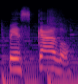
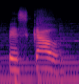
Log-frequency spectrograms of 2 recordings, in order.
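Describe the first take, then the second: First: The d between the vowels is pronounced. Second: The d between the vowels is dropped. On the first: This is how it sounds in Mexico. "En México" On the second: This is how it sounds in Venezuela and Spain. "Se pierde la D entre vocales"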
